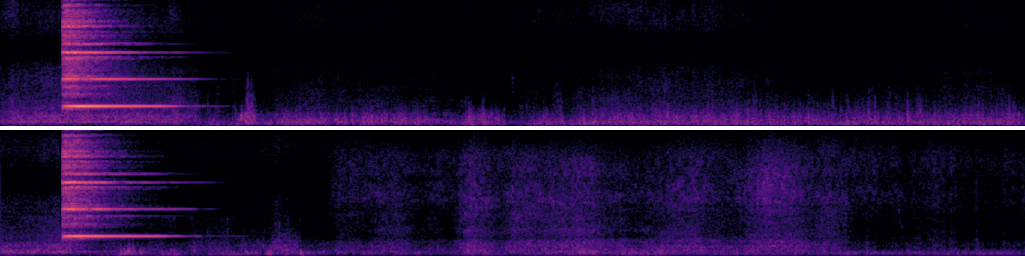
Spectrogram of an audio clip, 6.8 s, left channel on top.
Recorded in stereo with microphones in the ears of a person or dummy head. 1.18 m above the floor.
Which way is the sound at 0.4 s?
10° right (ahead or behind).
